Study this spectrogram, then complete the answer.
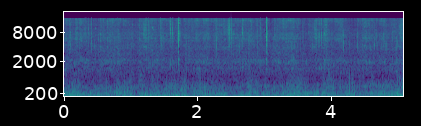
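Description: Bicycle tyres hum and crunch over a rough paved path.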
